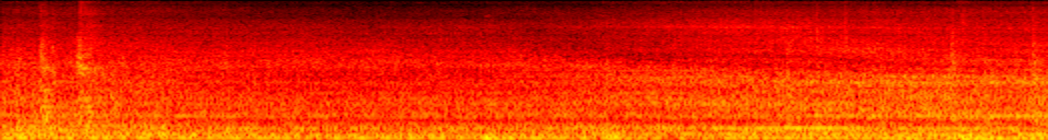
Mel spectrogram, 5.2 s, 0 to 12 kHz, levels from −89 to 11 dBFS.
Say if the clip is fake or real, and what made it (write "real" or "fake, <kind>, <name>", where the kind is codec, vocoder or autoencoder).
real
